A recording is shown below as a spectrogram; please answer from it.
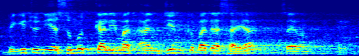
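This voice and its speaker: A man giving a sermon, telling stories and raising his voice high on key words. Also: a little fast, recorded from a distance. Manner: storytelling, pitch rising sharply for emphasis. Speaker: preacher. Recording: echoey hall with faint ambient noise.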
